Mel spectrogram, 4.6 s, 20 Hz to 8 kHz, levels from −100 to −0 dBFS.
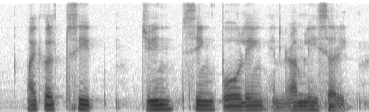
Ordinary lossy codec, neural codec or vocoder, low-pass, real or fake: none; none; 7.2 kHz; real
